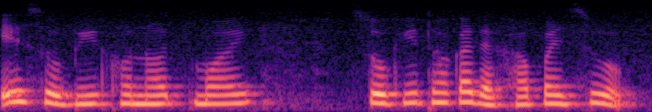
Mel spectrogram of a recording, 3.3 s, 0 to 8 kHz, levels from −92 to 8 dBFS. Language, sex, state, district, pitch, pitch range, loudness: Assamese, female, Assam, Sonitpur, 235 Hz, 230-255 Hz, -15 LUFS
